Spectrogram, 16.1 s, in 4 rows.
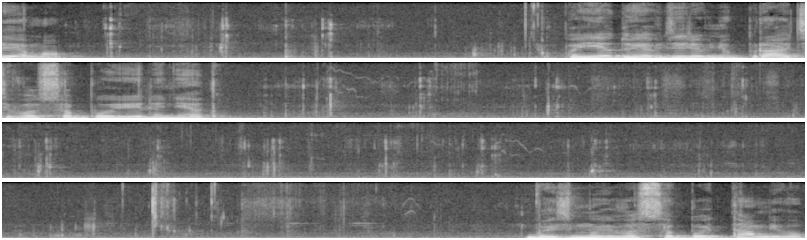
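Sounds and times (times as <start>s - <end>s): person chewing with mouth clicks: 0.3s - 2.9s, 5.0s - 14.4s.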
